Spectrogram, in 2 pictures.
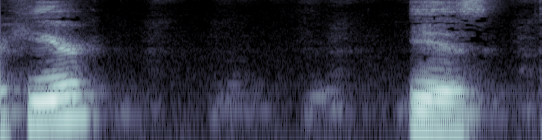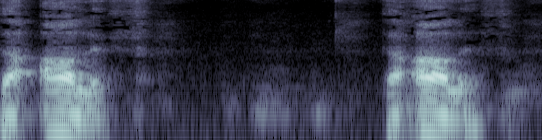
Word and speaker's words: Aleph: This letter here is the Aleph. The Aleph. Some say it has an A sound, but according to how I have been taught, the Aleph is silent.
